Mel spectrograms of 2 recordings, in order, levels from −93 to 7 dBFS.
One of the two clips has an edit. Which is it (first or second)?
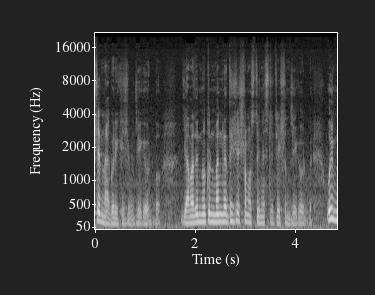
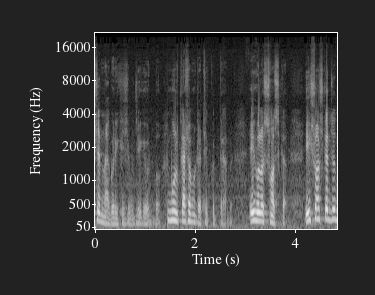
second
